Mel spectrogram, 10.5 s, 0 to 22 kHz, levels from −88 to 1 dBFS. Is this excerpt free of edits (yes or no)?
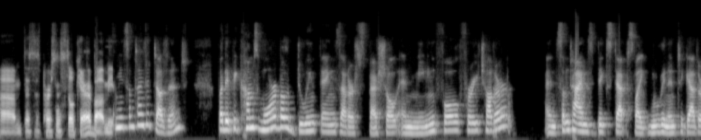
no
